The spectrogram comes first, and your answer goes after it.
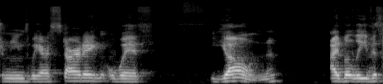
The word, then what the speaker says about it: Jone: that order, which means we are starting with Jone, I believe is how you say the name. I think we finally learned it. Jone.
